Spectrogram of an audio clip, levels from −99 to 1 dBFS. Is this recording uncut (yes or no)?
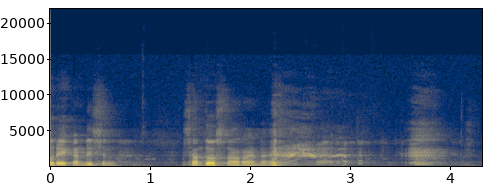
yes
